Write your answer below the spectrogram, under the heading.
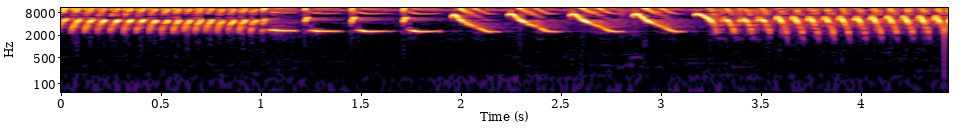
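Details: Canary singing long and nonstop, kept as a tutor for training other birds: a fast buzzy trill, then a run of clear down-slurred whistled notes, sweeping swoops, and another rapid rattling trill.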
